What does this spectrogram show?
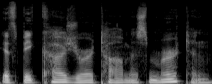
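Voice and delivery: quavering, unsteady, shaking, trembling voice. Retelling answering a man who slammed his hand on the desk: retelling own shaking voice. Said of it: "with my voice shaking".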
